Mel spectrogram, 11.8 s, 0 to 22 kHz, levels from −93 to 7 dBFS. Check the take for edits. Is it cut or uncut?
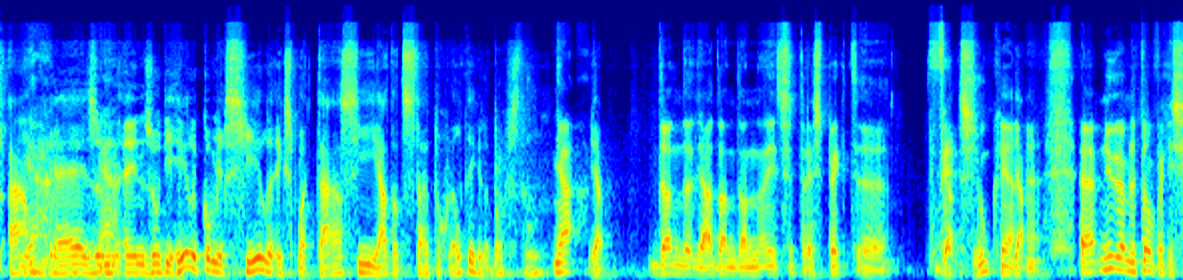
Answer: uncut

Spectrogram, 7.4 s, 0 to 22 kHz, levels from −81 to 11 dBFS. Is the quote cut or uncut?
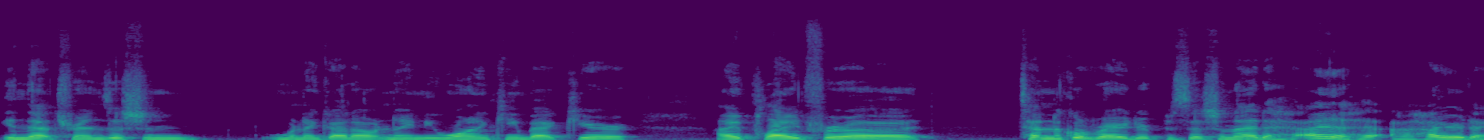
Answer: uncut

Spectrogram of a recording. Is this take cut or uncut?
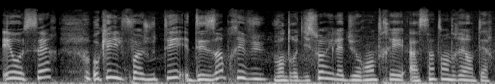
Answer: uncut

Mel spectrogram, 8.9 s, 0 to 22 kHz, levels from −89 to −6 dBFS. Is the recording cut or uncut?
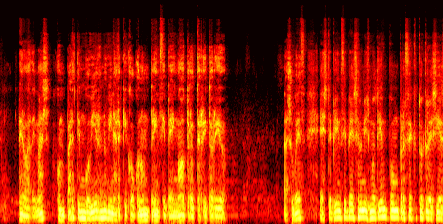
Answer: uncut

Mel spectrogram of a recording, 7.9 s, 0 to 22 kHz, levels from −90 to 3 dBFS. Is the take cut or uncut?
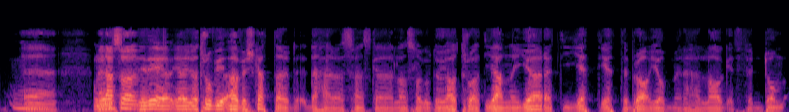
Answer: uncut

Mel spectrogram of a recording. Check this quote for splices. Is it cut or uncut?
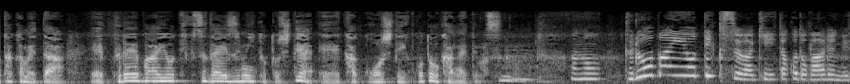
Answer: cut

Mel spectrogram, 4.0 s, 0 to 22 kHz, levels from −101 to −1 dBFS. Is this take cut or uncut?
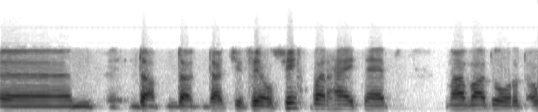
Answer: uncut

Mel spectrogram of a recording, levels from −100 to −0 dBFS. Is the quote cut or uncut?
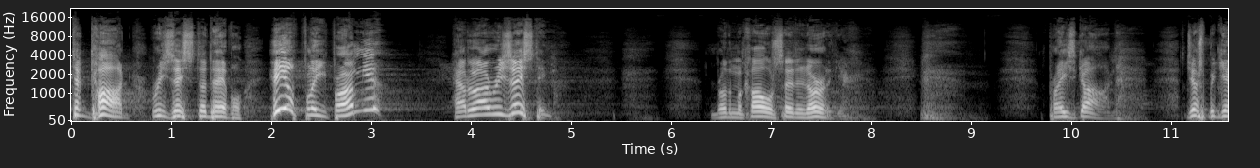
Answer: uncut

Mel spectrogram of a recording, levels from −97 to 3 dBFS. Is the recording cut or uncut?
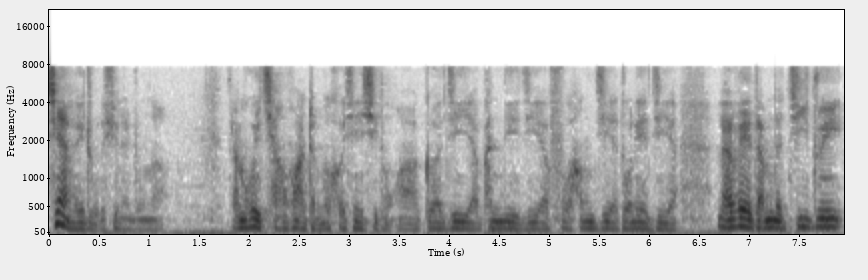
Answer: uncut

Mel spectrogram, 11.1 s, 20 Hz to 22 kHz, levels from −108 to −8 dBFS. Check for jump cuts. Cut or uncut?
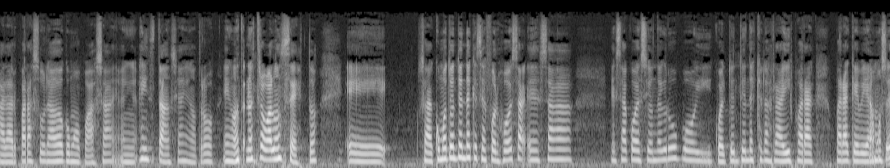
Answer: cut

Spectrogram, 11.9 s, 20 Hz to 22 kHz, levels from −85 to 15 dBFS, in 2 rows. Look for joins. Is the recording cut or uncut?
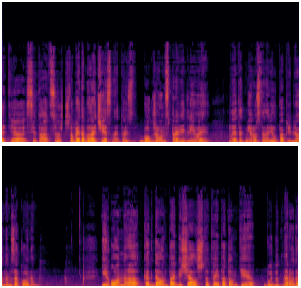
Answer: cut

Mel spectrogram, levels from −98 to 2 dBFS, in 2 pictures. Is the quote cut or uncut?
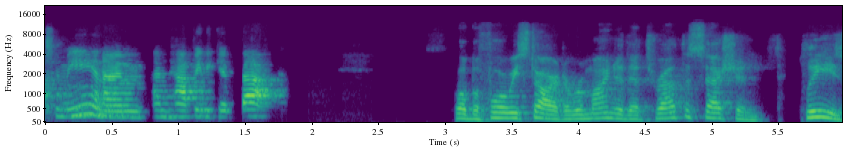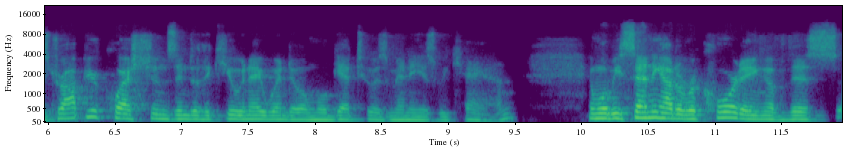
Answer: uncut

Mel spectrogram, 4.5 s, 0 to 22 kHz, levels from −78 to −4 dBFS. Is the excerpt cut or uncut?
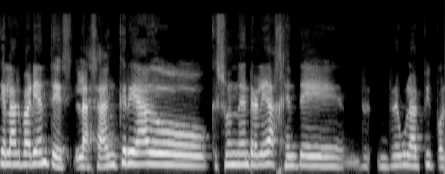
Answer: uncut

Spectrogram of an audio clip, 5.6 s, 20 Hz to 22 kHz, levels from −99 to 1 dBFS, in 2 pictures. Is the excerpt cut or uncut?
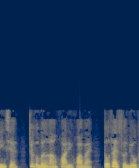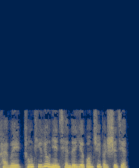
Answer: uncut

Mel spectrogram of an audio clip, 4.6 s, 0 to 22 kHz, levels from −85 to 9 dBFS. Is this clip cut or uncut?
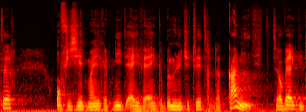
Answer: cut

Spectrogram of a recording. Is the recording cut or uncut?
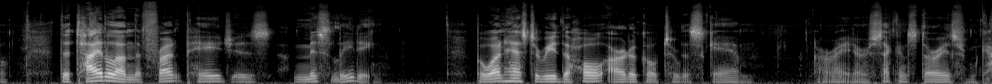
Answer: cut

